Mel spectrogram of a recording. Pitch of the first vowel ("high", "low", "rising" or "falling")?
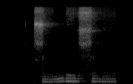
rising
